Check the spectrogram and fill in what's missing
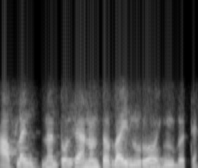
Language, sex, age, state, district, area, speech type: Kannada, male, 30-45, Karnataka, Gadag, rural, conversation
